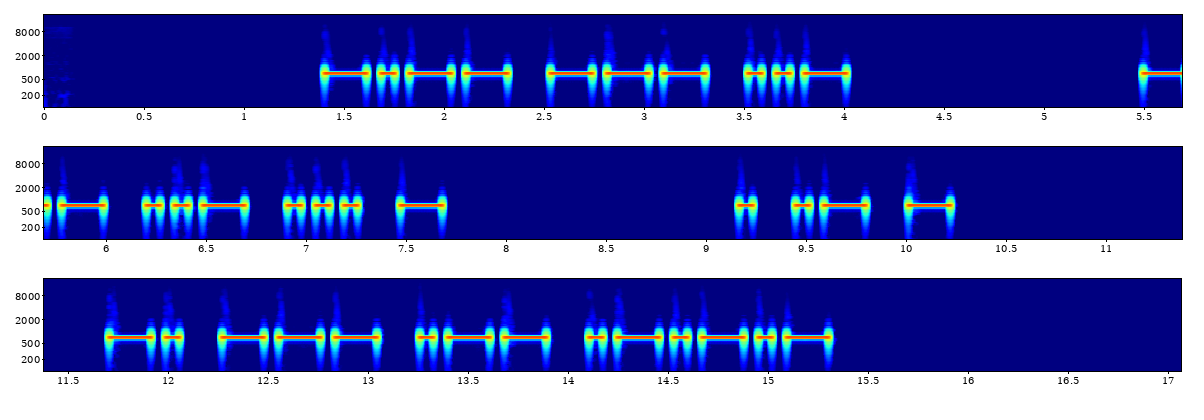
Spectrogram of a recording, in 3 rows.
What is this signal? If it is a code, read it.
Morse code, heard as a keyed tone, about 17 wpm, 700 Hz. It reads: YOU MUST EAT NOW.
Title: 3x Word-Spacing - Sentences from Top 300 Words - 17wpm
